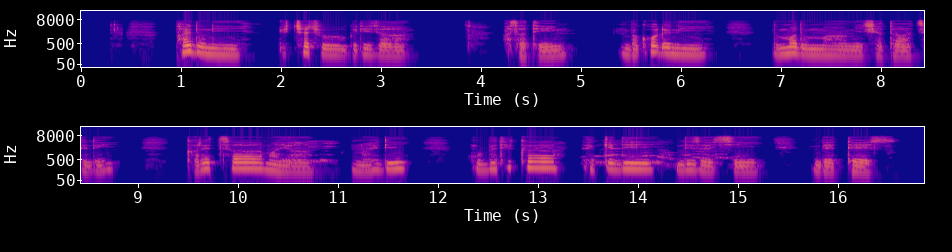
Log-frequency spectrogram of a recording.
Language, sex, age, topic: Gamo, male, 25-35, government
